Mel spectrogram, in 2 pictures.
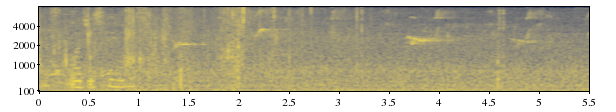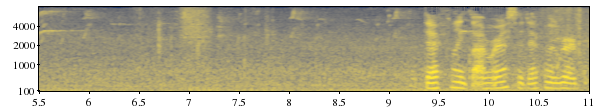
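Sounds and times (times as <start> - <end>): bird chirps: 1.3 - 6.5.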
